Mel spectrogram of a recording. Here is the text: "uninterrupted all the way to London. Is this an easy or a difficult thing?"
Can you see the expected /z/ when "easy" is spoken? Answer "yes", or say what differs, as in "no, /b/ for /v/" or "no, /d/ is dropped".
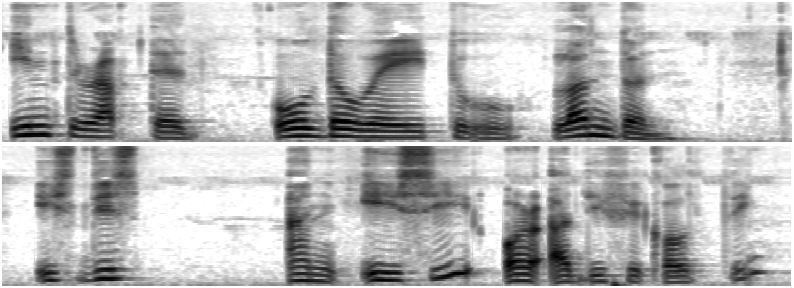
no, /s/ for /z/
